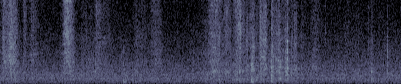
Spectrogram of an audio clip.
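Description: Faint rustling and light flicks of trading cards being handled and sorted by hand, with a few soft ticks clustered around two to three seconds in.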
